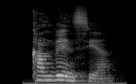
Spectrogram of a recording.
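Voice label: "konvensiya", Azerbaijani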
